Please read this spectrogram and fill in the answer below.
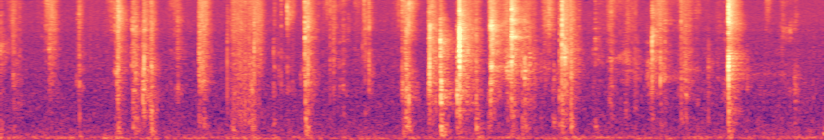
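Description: A tarot deck being shuffled and handled by hand: faint, irregular flicks and rustles of the cards.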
